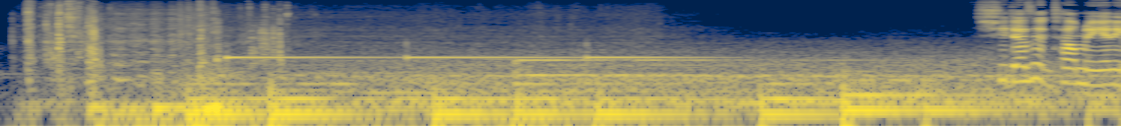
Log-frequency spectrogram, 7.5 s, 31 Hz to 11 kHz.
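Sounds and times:
car engine rumble driving off through a residential neighborhood: 0.0s - 7.4s
clunks and rustles: 0.1s - 2.2s
thin steady whine: 1.6s - 7.3s
speech: 6.6s - 7.4s.

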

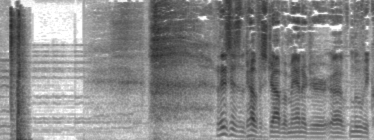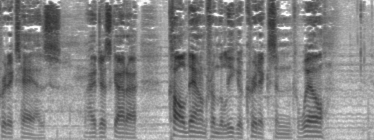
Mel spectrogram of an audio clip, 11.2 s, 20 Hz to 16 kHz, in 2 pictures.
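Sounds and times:
office door pushed shut with a solid thunk: 0.1s - 0.5s
speech: 3.2s - 10.6s.

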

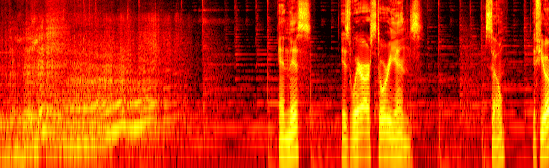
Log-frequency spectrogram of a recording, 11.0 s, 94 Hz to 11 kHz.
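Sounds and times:
1970 Mercury Cyclone engine revving: 0.0s - 4.6s
speech: 5.6s - 8.5s, 9.7s - 10.9s.

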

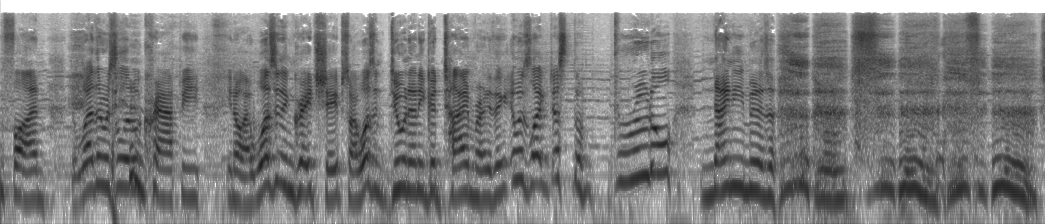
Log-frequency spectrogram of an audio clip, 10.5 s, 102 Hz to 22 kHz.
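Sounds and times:
speech: 0.0s - 10.4s
person imitating heavy panting while running: 7.8s - 10.4s.

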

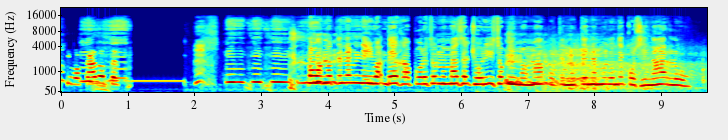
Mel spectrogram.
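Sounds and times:
speech: 0.1s - 1.2s, 1.8s - 9.6s
steady mid-pitched telephone busy tone after hang-up: 1.0s - 1.9s
laughter: 3.2s - 4.4s, 6.7s - 9.6s.

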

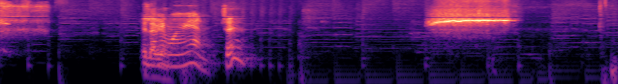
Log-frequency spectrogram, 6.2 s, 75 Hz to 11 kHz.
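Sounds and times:
speech: 1.4s - 2.6s
person whistling an imitation of an airplane: 4.3s - 5.2s.

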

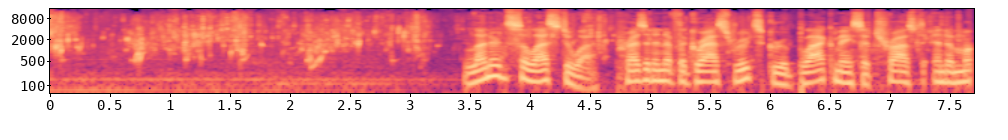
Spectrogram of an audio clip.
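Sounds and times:
faint low hum: 0.0s - 7.6s
spring water trickling through a farmer's fingers from a village spring: 0.0s - 7.6s
speech: 3.5s - 7.6s.

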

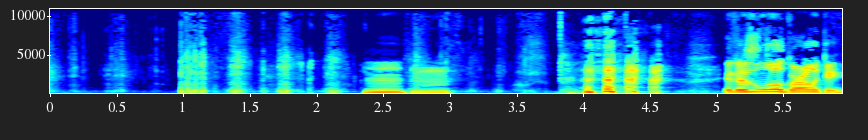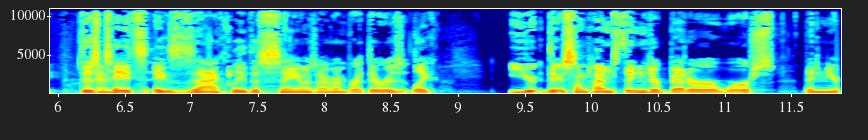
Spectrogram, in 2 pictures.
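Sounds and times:
crunching a rye chip from a snack mix: 0.0s - 2.3s
speech: 2.4s - 3.2s, 4.0s - 11.8s
laughter: 4.0s - 4.7s.

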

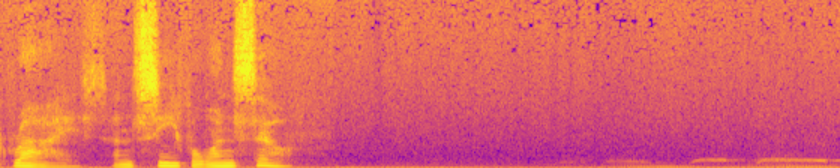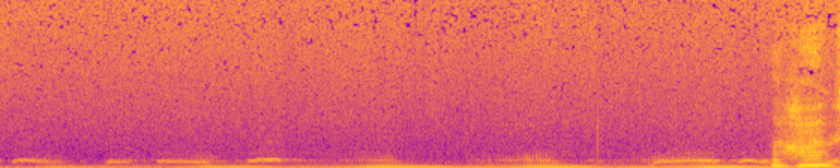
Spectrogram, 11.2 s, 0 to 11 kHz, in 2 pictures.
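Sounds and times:
speech: 0.1s - 2.0s, 10.8s - 11.1s
low continuous rumbling hum: 1.6s - 11.1s
wood pigeons cooing: 4.0s - 11.1s.

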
